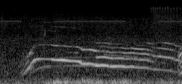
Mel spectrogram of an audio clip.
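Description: A pack of jackals howls in the distance, one long rising wail that holds steady and slowly sags in pitch, with another cry starting as it ends, over a low background rumble.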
